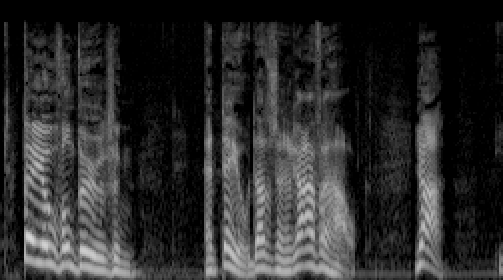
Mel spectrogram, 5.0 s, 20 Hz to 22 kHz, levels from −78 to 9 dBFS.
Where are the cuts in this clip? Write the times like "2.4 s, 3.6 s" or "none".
none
